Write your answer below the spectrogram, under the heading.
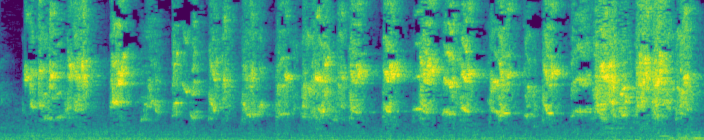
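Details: ;Lovebird chattering, the 'ngekek' style played to make lovebirds chatter: dense bursts of harsh, high, rapid chirps repeated about three times a second, merging into a continuous scratchy chatter throughout.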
